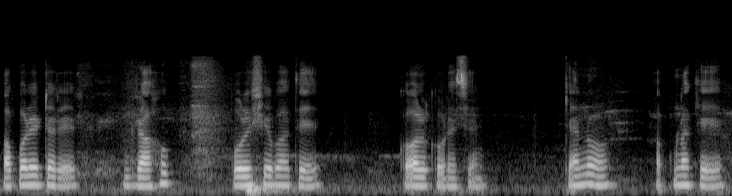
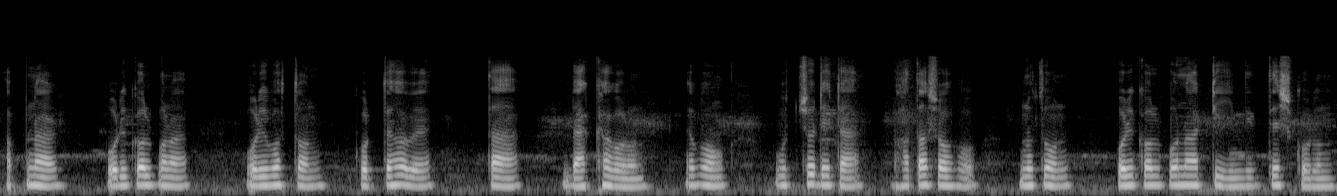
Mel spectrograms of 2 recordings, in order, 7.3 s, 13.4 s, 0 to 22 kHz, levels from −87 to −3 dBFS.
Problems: none marked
